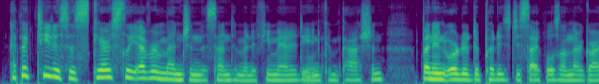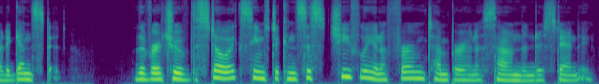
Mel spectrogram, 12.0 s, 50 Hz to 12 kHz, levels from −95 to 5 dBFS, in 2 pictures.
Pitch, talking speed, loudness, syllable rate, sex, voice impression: 195 Hz, 200 wpm, -20 LUFS, 6.2 syllables/s, female, very feminine, slightly young, very adult-like, thin, tensed, powerful, slightly dark, hard, very clear, very fluent, slightly cute, cool, intellectual, refreshing, very calm, friendly, reassuring, unique, very elegant, slightly wild, sweet, lively, strict, slightly intense, slightly sharp, light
